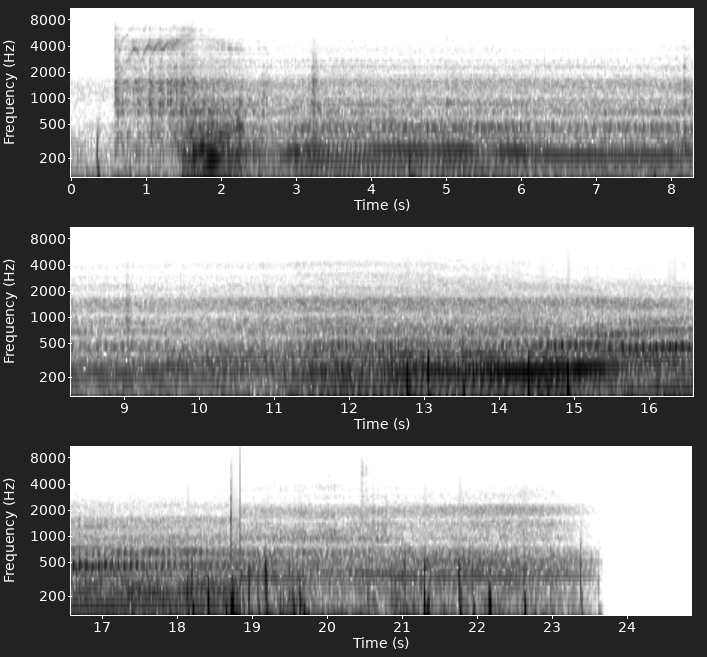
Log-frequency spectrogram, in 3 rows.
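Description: Nissan GT-R's twin-turbo V6 running at idle with a deep, throbbing exhaust note. It flares briefly in pitch just after the sound begins, then swells up and back down once in a light rev around the middle. A couple of sharp clicks come late on before the sound cuts off abruptly.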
